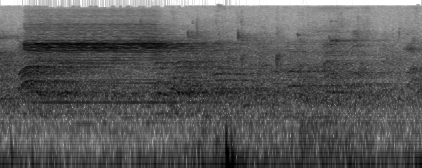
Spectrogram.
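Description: Arena scoreboard horn sounding once, a steady buzz of about two seconds that rings on briefly in the hall as it stops, signalling a substitution. A single thump, a basketball bounce, comes about three and a half seconds in.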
